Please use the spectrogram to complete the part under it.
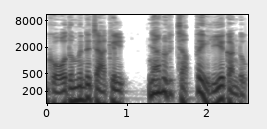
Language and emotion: Malayalam, disgusted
